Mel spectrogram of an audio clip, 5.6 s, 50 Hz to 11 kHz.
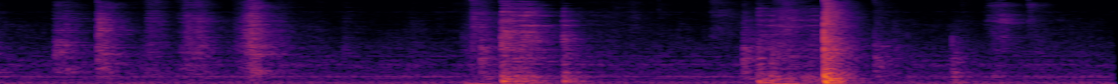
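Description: Metal frame rails of an XTool D1 laser engraver clicking and knocking together as they are fitted and set down on a table. Several light clicks come first, then a clatter, and the loudest knock comes about four seconds in.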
